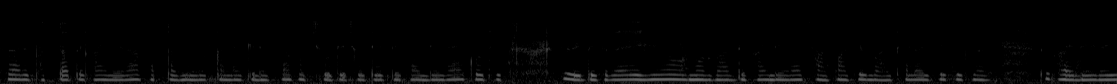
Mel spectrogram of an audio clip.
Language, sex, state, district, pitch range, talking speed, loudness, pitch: Hindi, female, Chhattisgarh, Rajnandgaon, 210-220 Hz, 230 wpm, -52 LUFS, 215 Hz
